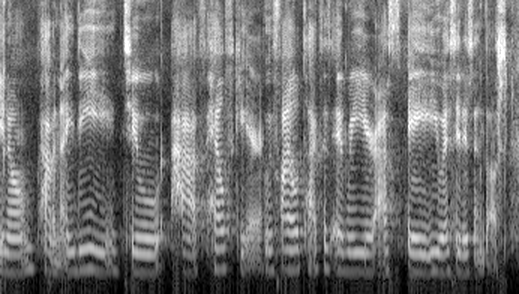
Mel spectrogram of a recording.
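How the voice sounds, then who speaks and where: A woman with a Spanish accent speaks at a fairly slow pace in a very deep, low voice, her intonation monotone and flat, with hardly any pauses and noticeable background noise. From Mexico. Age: 30s. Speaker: undocumented immigrant. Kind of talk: interview testimony. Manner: halting, many fillers.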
